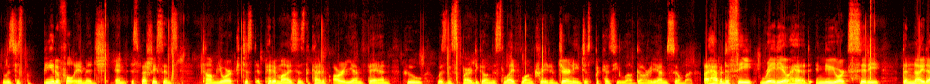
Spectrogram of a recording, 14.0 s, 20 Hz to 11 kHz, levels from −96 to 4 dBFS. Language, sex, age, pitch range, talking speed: English, male, 40-59, 100-125 Hz, 200 wpm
